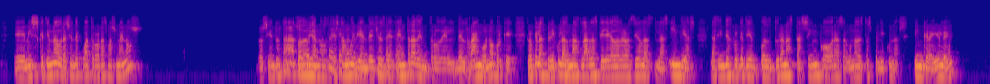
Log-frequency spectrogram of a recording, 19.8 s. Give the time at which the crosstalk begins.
5.9 s

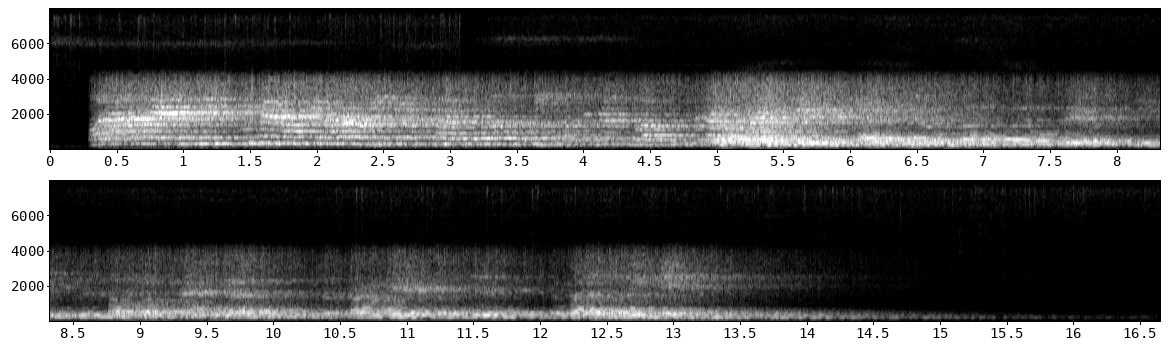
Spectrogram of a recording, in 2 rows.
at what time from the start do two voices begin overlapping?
4.9 s

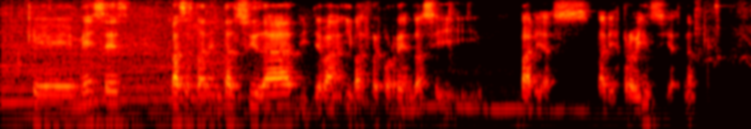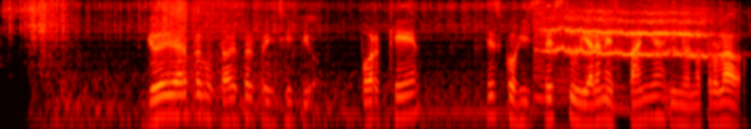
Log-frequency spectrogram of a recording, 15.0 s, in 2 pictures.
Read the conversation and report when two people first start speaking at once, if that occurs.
none

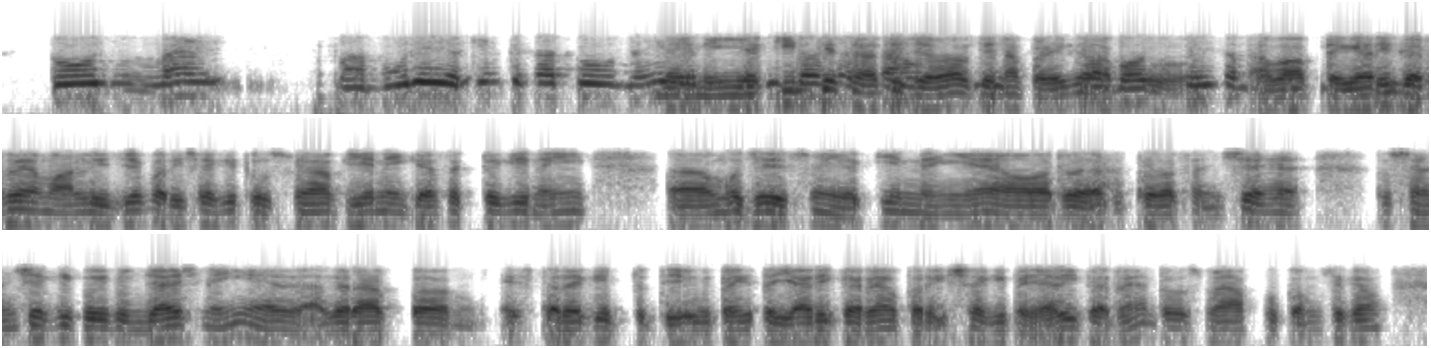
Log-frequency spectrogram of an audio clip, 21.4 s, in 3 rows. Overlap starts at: 3.2 s

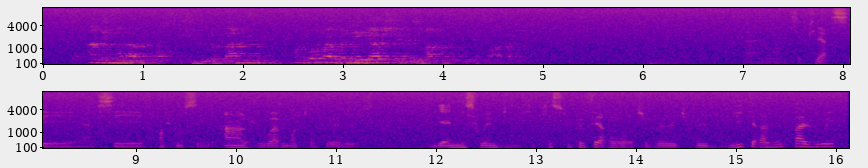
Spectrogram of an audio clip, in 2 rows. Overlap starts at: none

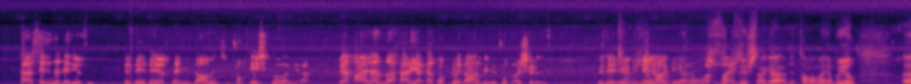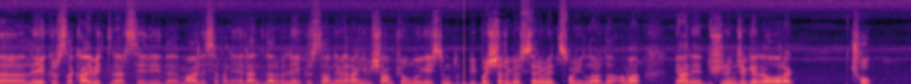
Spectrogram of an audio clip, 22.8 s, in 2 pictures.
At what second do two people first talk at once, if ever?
7.7 s

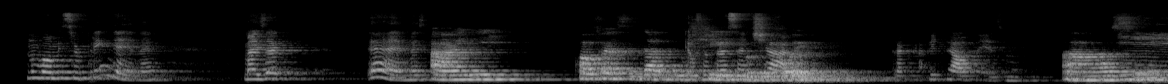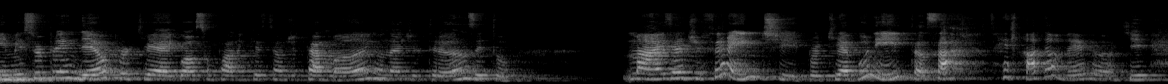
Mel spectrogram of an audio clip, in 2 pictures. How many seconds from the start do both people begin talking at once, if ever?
6.8 s

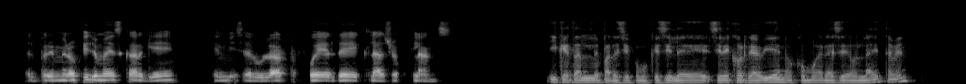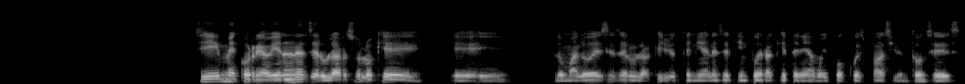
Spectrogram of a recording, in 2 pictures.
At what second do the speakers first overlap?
none

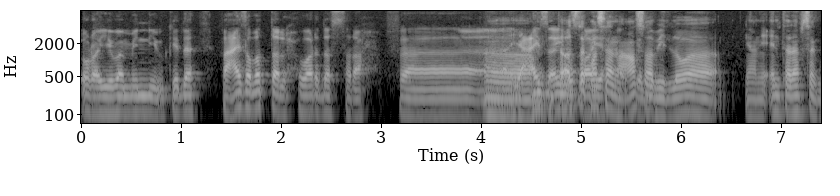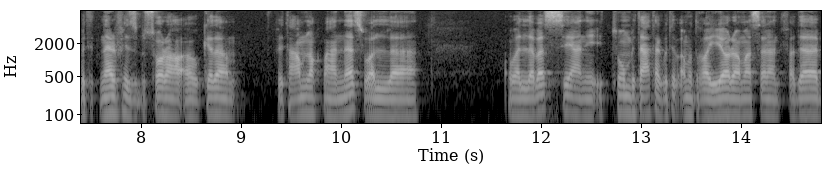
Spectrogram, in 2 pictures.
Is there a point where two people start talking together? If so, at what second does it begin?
4.0 s

